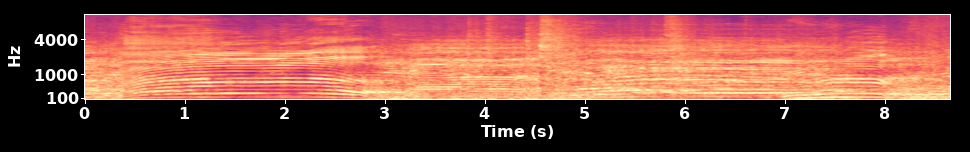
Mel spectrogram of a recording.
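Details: Cow giving a loud, drawn-out low moo lasting nearly three seconds, then softer bellows and a rising moo near the end, over continuous noisy background sound.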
